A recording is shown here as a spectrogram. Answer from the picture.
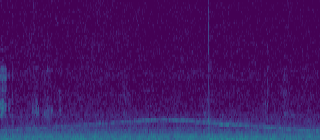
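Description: Near silence with a faint siren wail, slowly rising in pitch for about two seconds and then falling, over a faint steady hum.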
